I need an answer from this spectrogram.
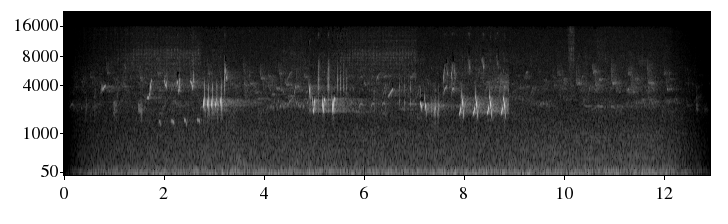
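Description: Songbirds singing and chirping over a faint, steady outdoor background, with bursts of quick trills now and then. The sound fades in at the start and fades out near the end.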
